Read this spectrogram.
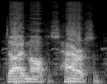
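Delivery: ordinary talk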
